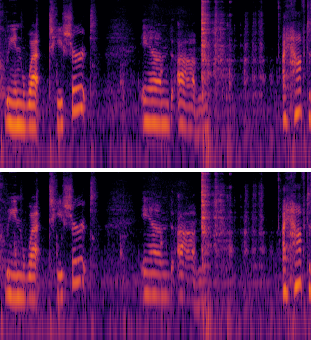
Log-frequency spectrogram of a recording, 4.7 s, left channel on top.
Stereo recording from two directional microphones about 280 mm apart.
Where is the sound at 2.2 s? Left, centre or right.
Left.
